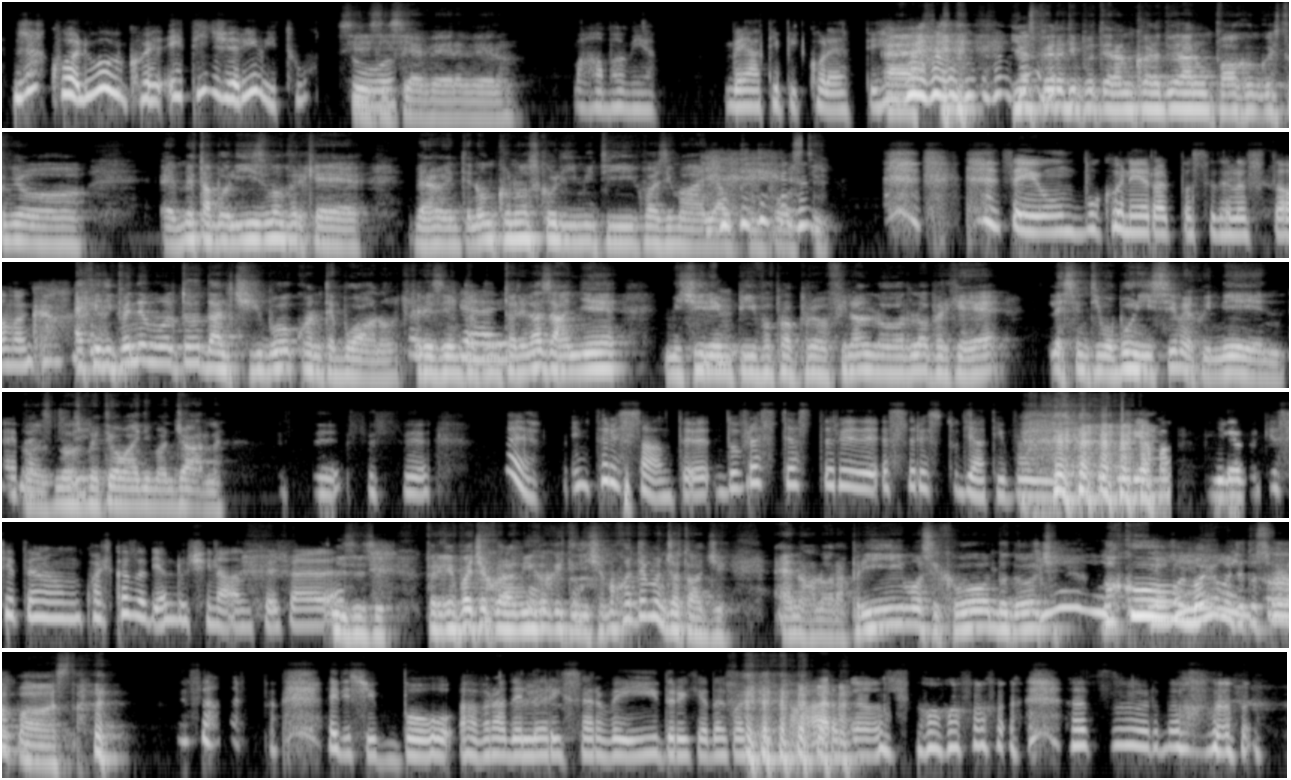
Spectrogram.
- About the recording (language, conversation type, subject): Italian, unstructured, Che cosa ti manca di più del cibo della tua infanzia?
- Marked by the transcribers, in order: static; other background noise; "Mamma" said as "mama"; chuckle; "questo" said as "guesto"; chuckle; laughing while speaking: "stomaco"; chuckle; tapping; laugh; distorted speech; "cioè" said as "ceh"; laughing while speaking: "fondo"; stressed: "Sì, l'elenco!"; laughing while speaking: "l'elenco! Esatto"; chuckle; laugh; laughing while speaking: "non so. Assurdo"; chuckle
